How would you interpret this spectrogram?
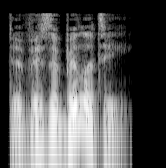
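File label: "divisibility", British English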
